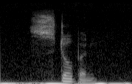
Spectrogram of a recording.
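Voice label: "stubborn", British English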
